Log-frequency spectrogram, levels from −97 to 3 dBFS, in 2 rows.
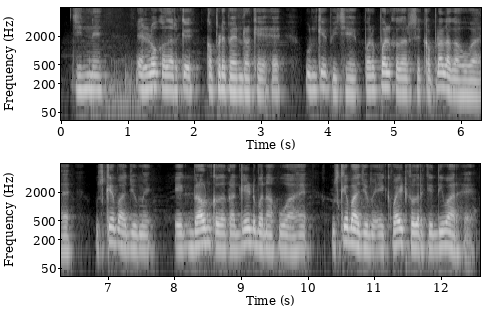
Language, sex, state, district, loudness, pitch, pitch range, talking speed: Hindi, male, Bihar, Gopalganj, -25 LUFS, 140 Hz, 130-150 Hz, 175 wpm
